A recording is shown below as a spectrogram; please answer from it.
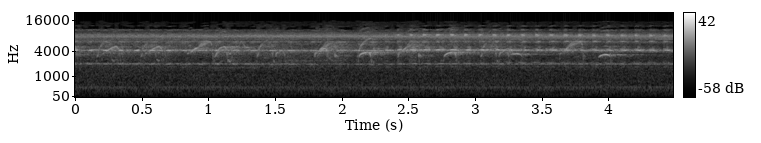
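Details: An evening cicada (Tanna japonensis, higurashi), which sings in early morning and evening, gives quick, high, repeated chirping notes over a steady insect drone; a high-pitched cry in the recording is a brown-eared bulbul.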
